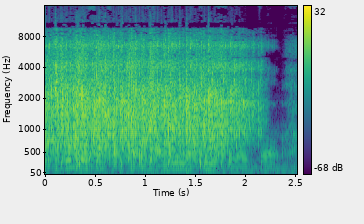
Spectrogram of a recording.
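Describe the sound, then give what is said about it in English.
A crowd claps loudly for themselves in a dense, sustained burst of applause that fades out quickly near the end, with faint voices mixed into the noise. “So give yourself an applause.”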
